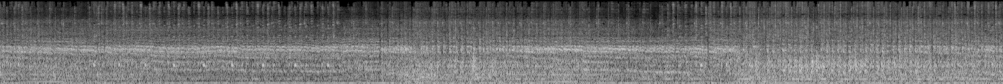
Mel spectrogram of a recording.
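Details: Old Detroit Diesel two-stroke in an abandoned vintage GMC truck gives a loud, rough clatter with an uneven beat, barely holding on; the fuel pump seems good and the owner suspects old fuel; the cause was the emergency air shutoff valve stuck shut, choking the intake.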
